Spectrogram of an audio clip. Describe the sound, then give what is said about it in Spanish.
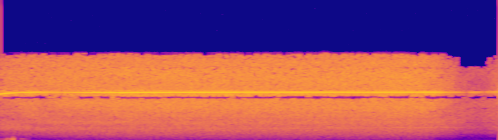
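A dentist's high-speed turbine drill gives a loud, piercing, steady high whine over a broad airy hiss, running continuously for several seconds. No voices. “Esto te suena, ¿no? Nos suena a todos. Es la turbina de un dentista.”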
